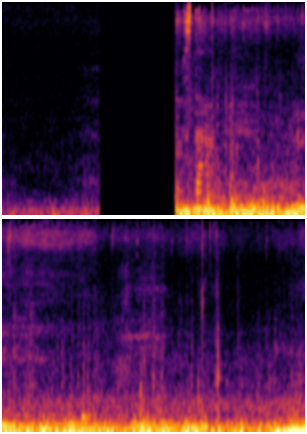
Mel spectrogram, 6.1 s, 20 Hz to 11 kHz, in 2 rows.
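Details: 1995 BMW E34 525i 2.5 L (owner thinks M50): steady, even low idle that revs cleanly with no stumble. It misfired with no check-engine light until spark plugs, coil-pack studs and coil-pack boots were replaced. Normal running after repair.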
